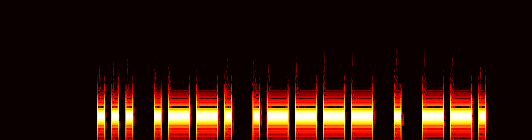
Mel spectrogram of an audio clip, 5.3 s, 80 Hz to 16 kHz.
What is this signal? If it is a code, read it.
Morse code, heard as a keyed tone, about 17 wpm, 700 Hz. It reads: SP1EG
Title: DXCC-100 Call Signs - 5 Characters - 17wpm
